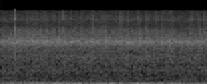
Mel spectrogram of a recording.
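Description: Chopped onions and green chillies sizzling steadily in oil in a frying pan, over a steady low hum.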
